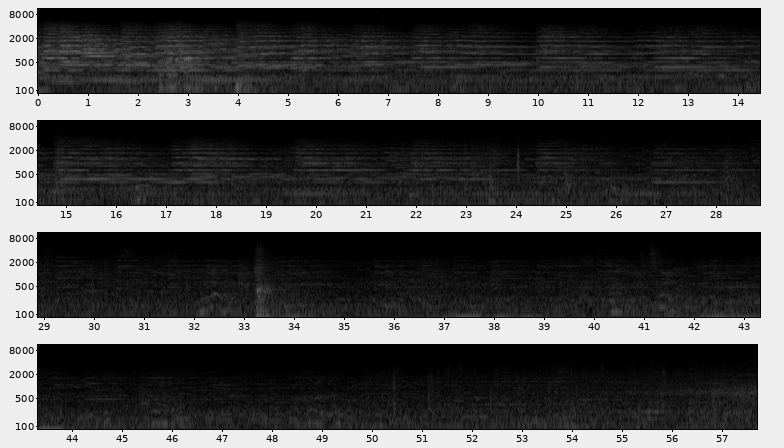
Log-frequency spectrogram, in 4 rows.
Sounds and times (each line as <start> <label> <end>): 0.0 Round Noon bells 32.6
49.8 Round Noon bells 57.7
